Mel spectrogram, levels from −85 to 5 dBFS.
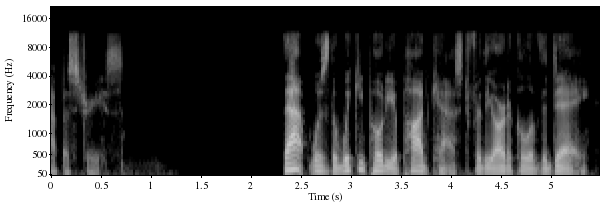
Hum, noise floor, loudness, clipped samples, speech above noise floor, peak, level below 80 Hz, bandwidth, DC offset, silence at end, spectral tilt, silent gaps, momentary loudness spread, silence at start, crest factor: none; under -90 dBFS; -24 LUFS; under 0.1%; over 66 dB; -4 dBFS; -48 dBFS; 11.5 kHz; under 0.1%; 0.15 s; -5 dB/octave; 1.27-2.31 s; 16 LU; 0 s; 22 dB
